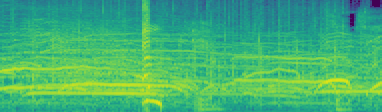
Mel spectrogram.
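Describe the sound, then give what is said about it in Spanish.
A lively crowd cheers and applauds in a steady, dense wash of clapping and excited voices, with a brief louder burst midway and whoops rising over the noise. “pero no es un aplauso con aforo, es un aplauso”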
